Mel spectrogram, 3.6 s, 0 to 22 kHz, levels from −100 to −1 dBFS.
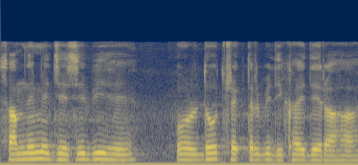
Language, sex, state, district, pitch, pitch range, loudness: Hindi, male, Arunachal Pradesh, Lower Dibang Valley, 135 Hz, 130-145 Hz, -19 LUFS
